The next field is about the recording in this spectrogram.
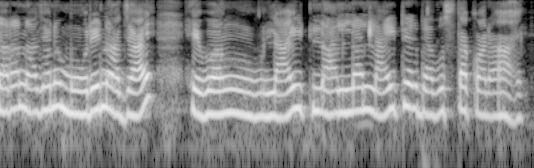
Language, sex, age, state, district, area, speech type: Bengali, female, 30-45, West Bengal, Dakshin Dinajpur, urban, spontaneous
